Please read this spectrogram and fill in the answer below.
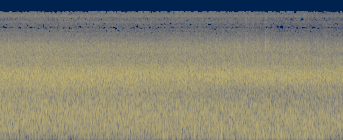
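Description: Floodwater rushing in a fast current: a steady, even rush of water with no breaks.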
